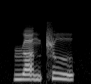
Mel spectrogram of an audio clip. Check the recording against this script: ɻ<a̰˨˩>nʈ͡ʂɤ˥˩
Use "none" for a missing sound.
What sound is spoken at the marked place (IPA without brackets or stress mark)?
a̰˨˩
